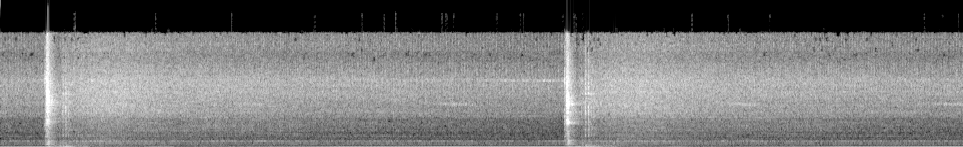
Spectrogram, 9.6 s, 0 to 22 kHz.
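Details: 2007 Saturn Sky NA, just fitted with a K&N 69-Series Typhoon cold air intake and a cleaned MAF sensor: two sharp, brief clicks as the throttle snaps open and revs climb from a steady idle. Source unclear.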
